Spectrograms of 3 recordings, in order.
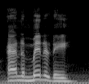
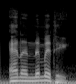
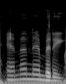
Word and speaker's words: anonymity: For anonymity, or I can never say this word, did I say it correctly? Anonymity. There we go. – Anonymity. – I added an M where it shouldn't be. Anonymity.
